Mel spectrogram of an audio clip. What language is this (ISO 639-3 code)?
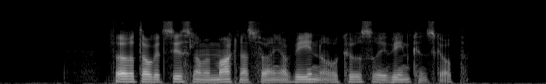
swe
